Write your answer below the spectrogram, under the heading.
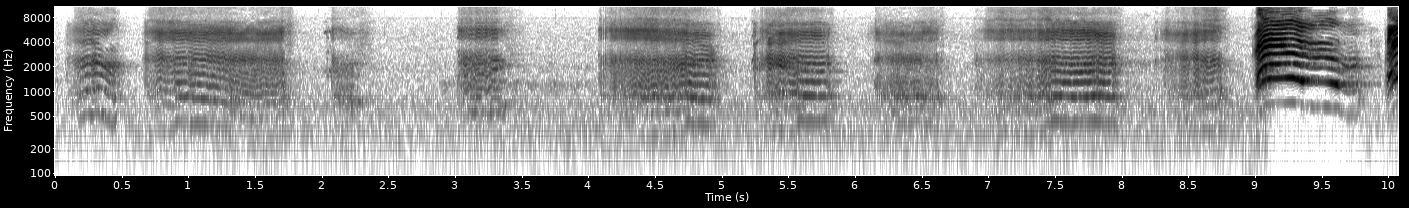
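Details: Frankie the French Bulldog, kept from going out to play, whimpers softly and raggedly indoors over a faint background hum, the cries wavering and breathy, then a sudden louder, shrill rising yelp near the end.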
